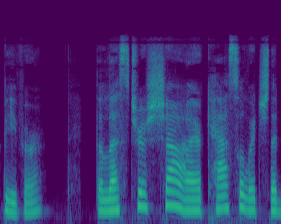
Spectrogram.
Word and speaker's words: Belvoir: They do things differently at Belvoir, pronounced Beaver, the Leicestershire castle which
